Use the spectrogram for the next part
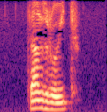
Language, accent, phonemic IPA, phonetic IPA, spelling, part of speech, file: Armenian, Eastern Armenian, /d͡zɑnd͡zˈɾujtʰ/, [d͡zɑnd͡zɾújtʰ], ձանձրույթ, noun, Hy-ձանձրույթ.ogg
- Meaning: boredom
